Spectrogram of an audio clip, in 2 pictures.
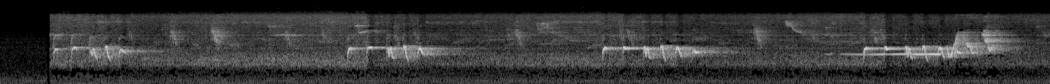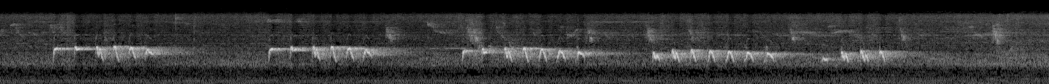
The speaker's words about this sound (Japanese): ホトトギスは28センチぐらいのカッコウの仲間です。ウグイスの巣に卵を産んでヒナを育ててもらいます。ウグイスの鳴き声も入っていましたね。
